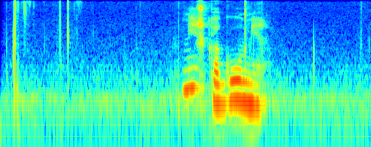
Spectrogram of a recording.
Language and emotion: Russian, sad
